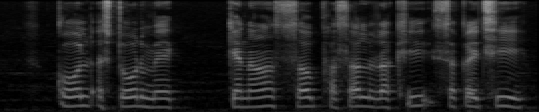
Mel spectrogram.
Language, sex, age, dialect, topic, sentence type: Maithili, male, 18-24, Bajjika, agriculture, question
